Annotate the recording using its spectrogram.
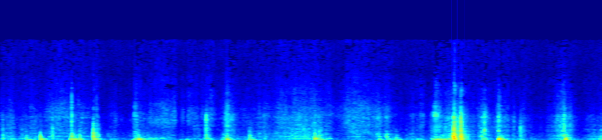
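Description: Groceries being rummaged and shifted inside a cardboard box: a string of light knocks and rustles, the loudest a sharp knock about four and a half seconds in.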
